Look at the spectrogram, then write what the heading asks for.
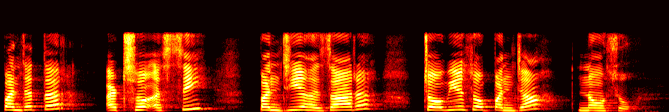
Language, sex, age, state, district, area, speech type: Sindhi, female, 30-45, Maharashtra, Thane, urban, spontaneous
